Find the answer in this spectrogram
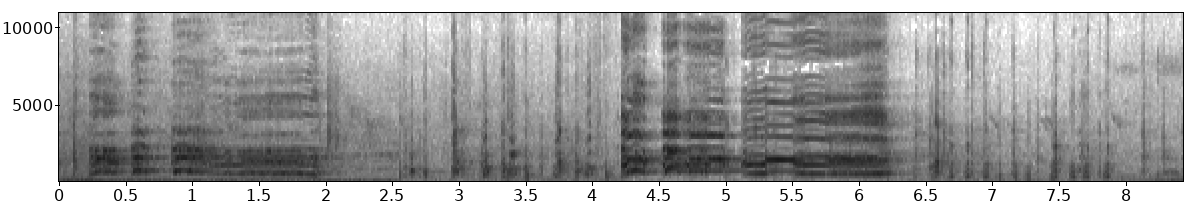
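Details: Jap Cuban bantam chickens sunbathing. Several harsh crows and clucks come in overlapping bursts, with a low hum at the start and scattered clicking throughout.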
